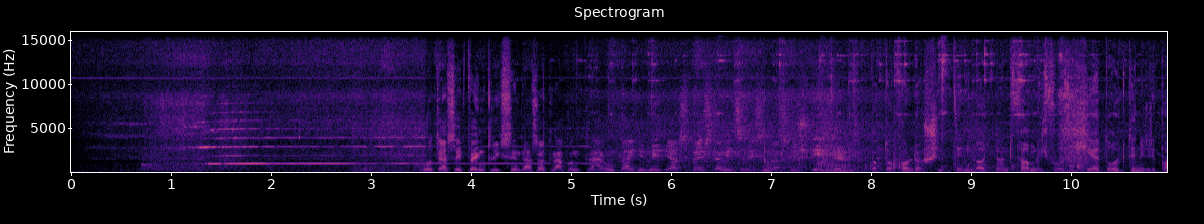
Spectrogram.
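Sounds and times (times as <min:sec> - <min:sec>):
express train rumbling at a railway station: 0:00.0 - 0:10.9
high thin whistle or squealing wheels tone: 0:00.2 - 0:07.5
speech: 0:03.5 - 0:10.9.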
